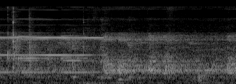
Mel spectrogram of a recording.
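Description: Battery-powered toy race track set running: a held electronic tone that cuts off about a second in, over a steady whir.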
